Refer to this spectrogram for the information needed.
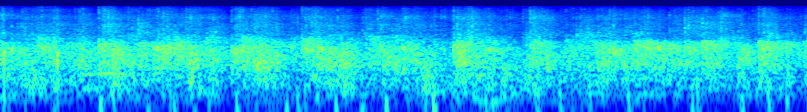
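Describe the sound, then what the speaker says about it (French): Steady applause from a podcast audience fills the whole stretch, dense and loud, with many hands clapping together and no voices on top. "Je pense qu'on peut les applaudir."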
